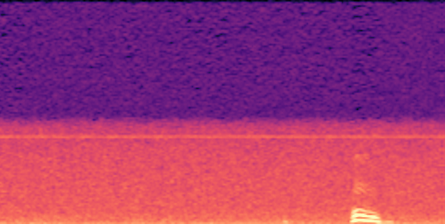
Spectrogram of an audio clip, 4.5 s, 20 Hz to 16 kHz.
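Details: Eurasian eagle-owl on the nest in Latvia, February 2020: after several seconds of low rumbling background, a single brief, rich hoot bends up and quickly down.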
